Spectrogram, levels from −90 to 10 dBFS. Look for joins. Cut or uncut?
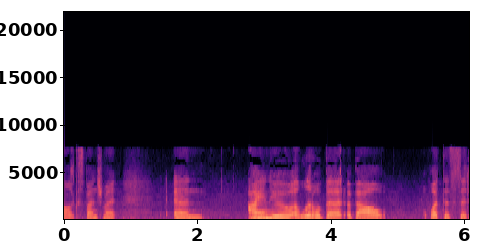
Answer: uncut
